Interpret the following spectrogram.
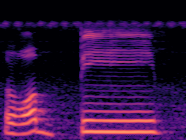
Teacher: रब्बी में जो या है इसे खींचेंगे, थोड़ा सा खींच के पढ़ेंगे।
